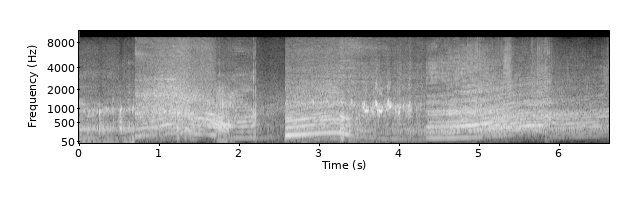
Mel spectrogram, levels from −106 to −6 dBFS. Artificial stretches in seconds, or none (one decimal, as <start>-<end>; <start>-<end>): 0.0-0.6; 1.3-2.2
